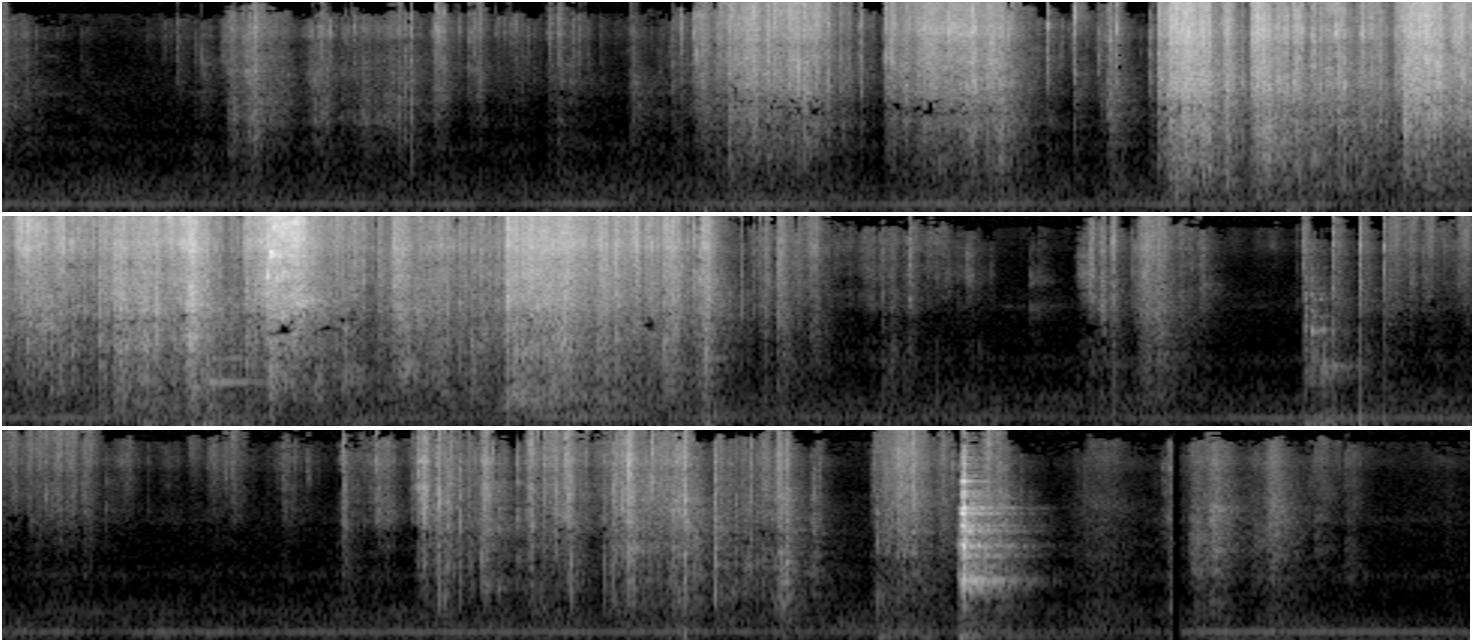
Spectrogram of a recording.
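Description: Clear cellophane candy wrapper crinkling and tearing as it is pulled off a foil-wrapped chocolate umbrella by hand, in irregular bursts that are densest in the middle, with one sharp snap near the end.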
